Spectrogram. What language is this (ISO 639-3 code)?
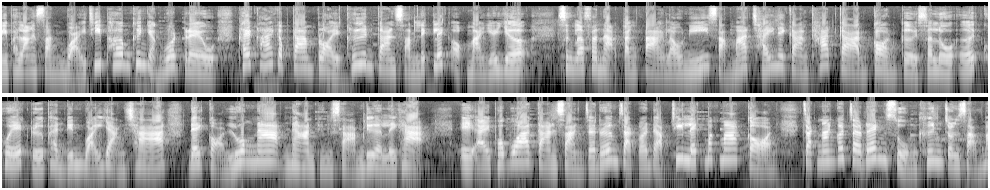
tha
